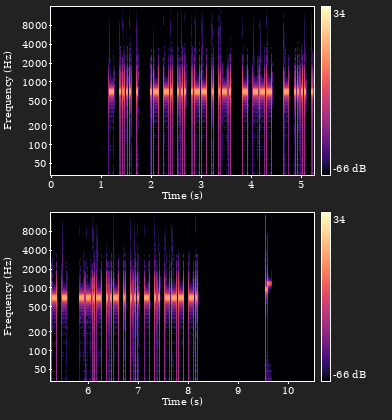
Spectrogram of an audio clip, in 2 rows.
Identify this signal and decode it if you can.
Morse code, heard as a keyed tone, about 34 wpm, 700 Hz. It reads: THE ANSWER TO THAT QUESTION
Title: Sets of 5 Words Encore2 35wpm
